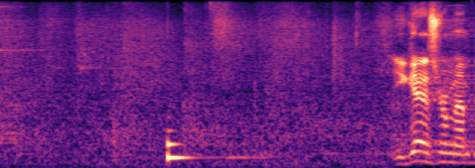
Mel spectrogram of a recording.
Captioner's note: poll result beeps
